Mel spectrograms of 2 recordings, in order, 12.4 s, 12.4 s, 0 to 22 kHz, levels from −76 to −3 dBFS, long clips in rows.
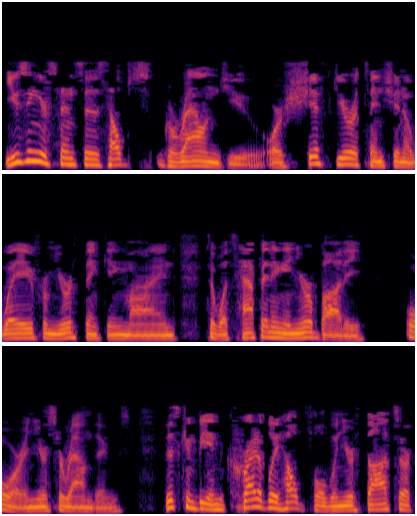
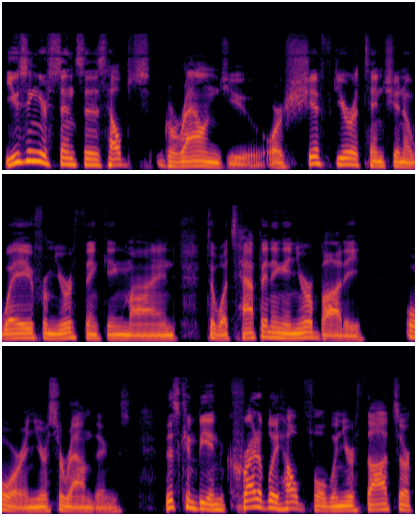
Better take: second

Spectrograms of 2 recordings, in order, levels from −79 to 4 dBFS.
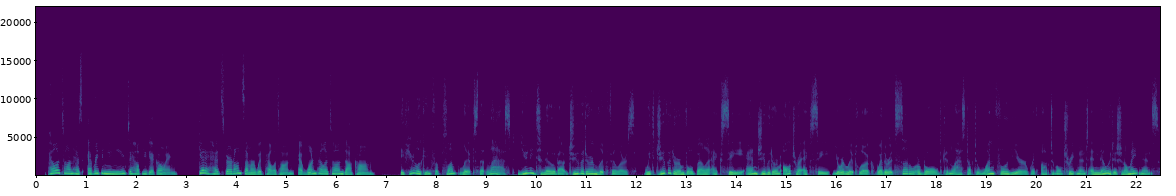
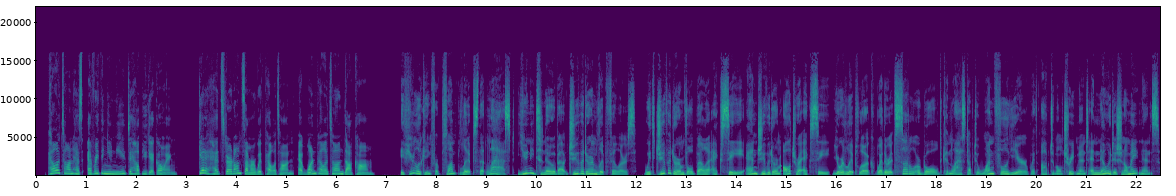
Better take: second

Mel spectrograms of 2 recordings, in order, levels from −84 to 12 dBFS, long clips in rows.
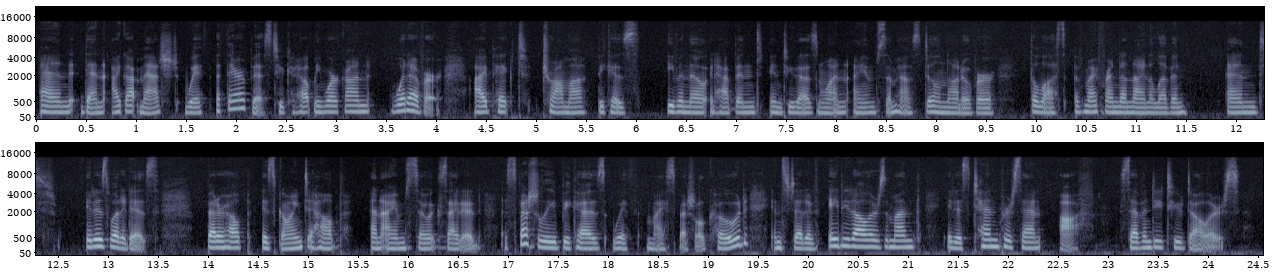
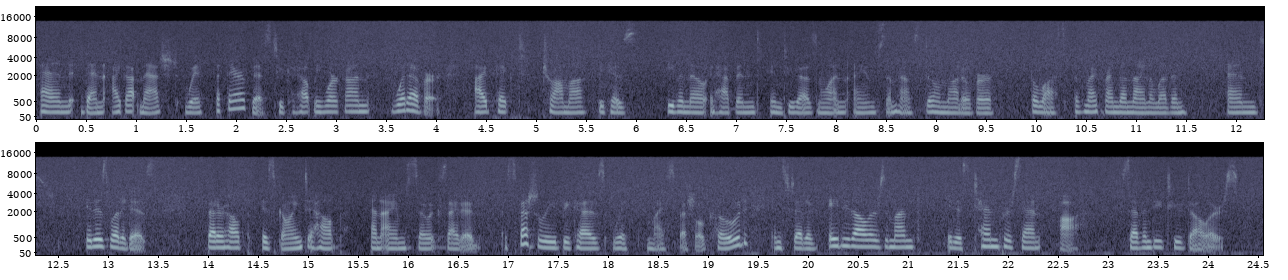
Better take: first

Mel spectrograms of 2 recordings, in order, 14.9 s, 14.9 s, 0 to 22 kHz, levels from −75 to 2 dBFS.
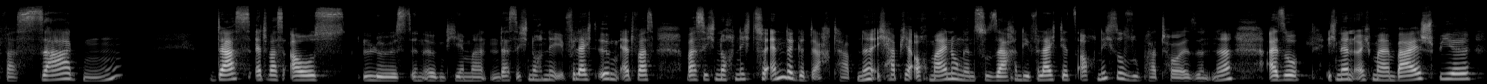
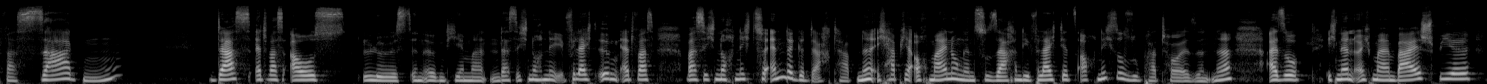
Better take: second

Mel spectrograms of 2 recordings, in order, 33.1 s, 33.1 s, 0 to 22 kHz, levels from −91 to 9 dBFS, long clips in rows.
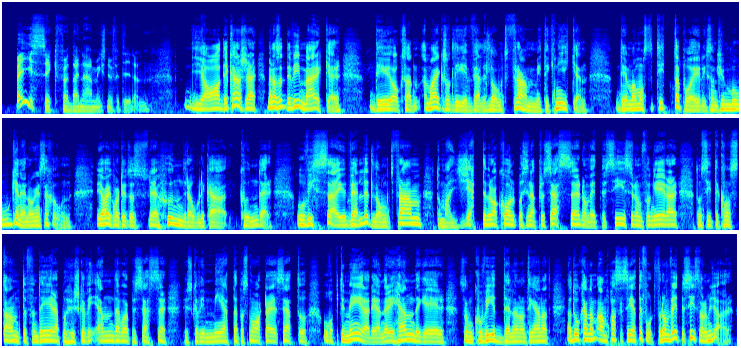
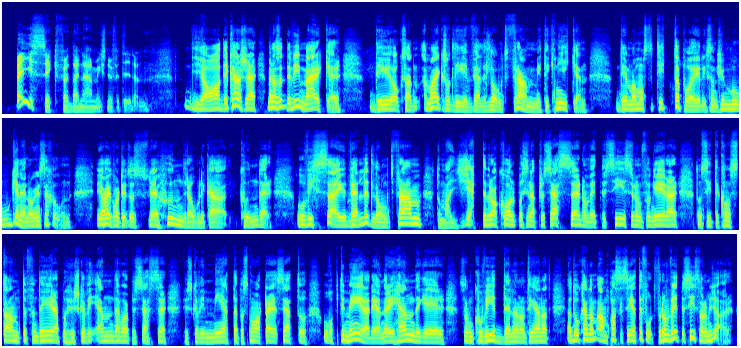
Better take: first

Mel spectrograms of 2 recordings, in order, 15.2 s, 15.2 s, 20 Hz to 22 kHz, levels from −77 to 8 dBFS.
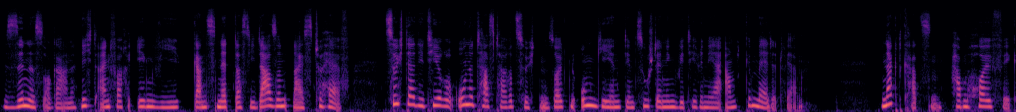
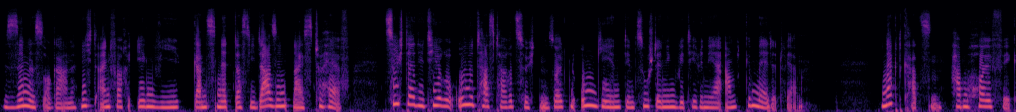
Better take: first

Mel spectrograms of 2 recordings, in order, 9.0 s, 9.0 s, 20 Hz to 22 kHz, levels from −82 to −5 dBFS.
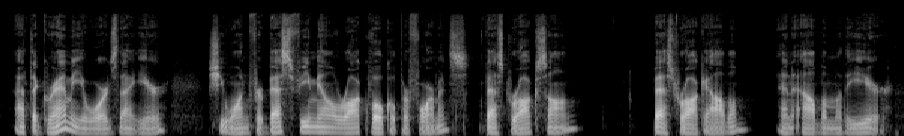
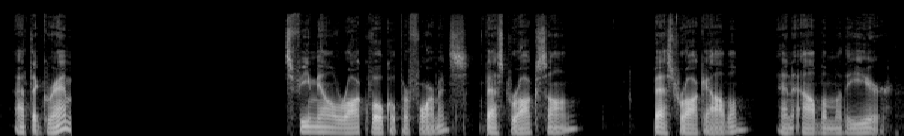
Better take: first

